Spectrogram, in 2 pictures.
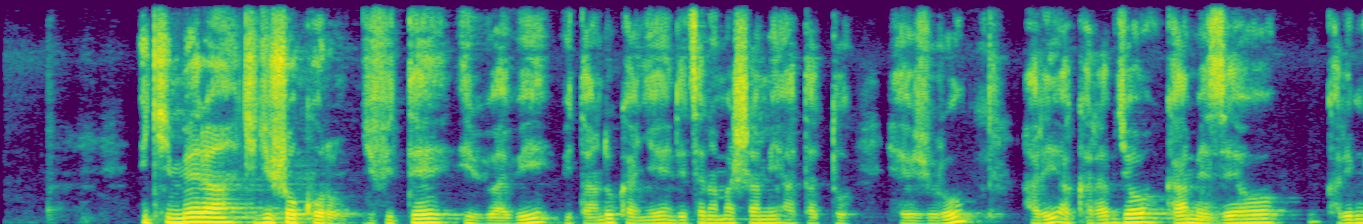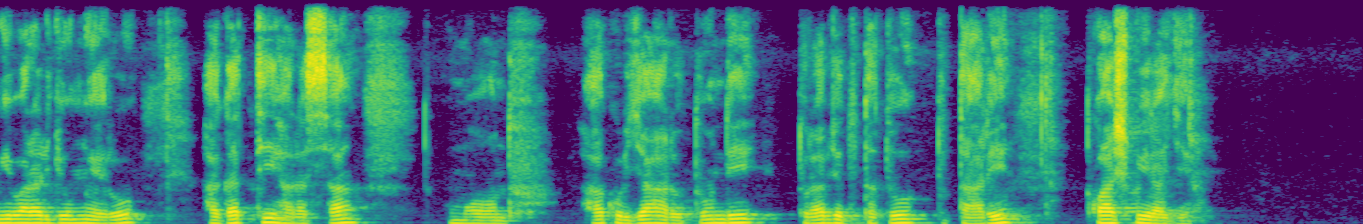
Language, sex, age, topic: Kinyarwanda, male, 18-24, health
